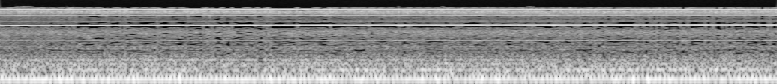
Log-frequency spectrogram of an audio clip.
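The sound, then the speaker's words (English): A small airplane engine drones loudly and steadily during a short-field takeoff, a dense, constant roar with a low rumble that holds level throughout, with no voices. “Okay, short field takeoff.”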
